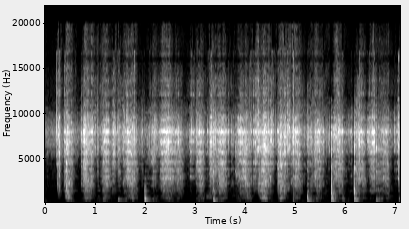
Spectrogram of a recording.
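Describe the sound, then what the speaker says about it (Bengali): Flattened rice (chira) frying crisp in a little oil, stirred and tossed in a pan, with rhythmic rasping scrapes and clinks of a spatula over a light sizzle, close and without voices. "খুব ভালোভাবে মিল করে ভেজে নিচ্ছি"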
